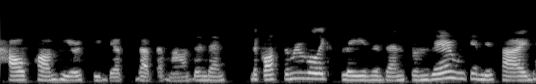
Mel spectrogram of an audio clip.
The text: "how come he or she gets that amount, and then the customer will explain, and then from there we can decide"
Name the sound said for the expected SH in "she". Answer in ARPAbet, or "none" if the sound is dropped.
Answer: S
